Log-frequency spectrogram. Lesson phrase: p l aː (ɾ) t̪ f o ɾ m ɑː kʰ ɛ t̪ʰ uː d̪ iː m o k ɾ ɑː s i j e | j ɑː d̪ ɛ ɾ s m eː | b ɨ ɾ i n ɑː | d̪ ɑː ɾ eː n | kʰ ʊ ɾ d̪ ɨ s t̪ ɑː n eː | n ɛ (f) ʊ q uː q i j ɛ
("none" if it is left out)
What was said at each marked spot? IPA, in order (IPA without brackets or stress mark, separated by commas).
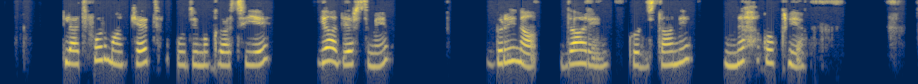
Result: none, ħ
